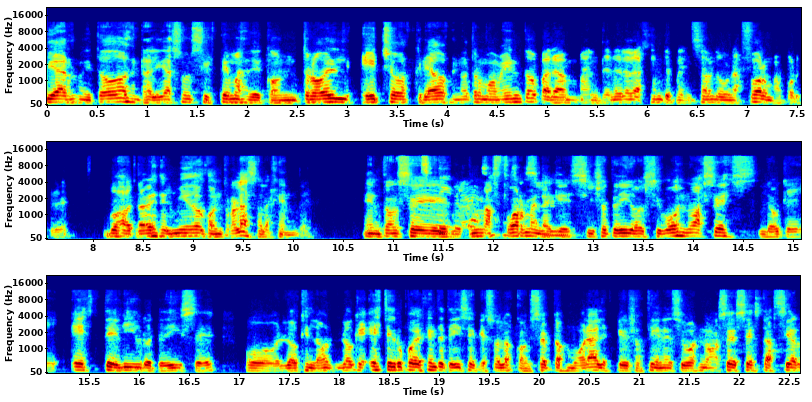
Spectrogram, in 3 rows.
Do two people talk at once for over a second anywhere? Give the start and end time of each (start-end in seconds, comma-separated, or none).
11.2-12.8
